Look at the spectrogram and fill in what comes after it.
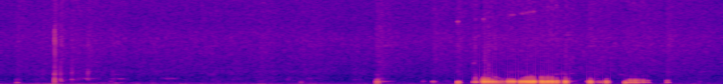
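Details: Uploader's own stomach growling, recorded while it was still active after often going loud: low gurgling, rumbling bursts rising into a long growl after a quiet start; ordinary borborygmi.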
